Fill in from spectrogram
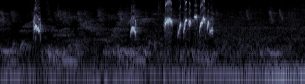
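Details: Red-whiskered bulbul singing in the morning to train other bulbuls' voices: two isolated sharp notes, then a rapid burst of six or seven liquid, warbling notes, over low background rumble and faint murmur.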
